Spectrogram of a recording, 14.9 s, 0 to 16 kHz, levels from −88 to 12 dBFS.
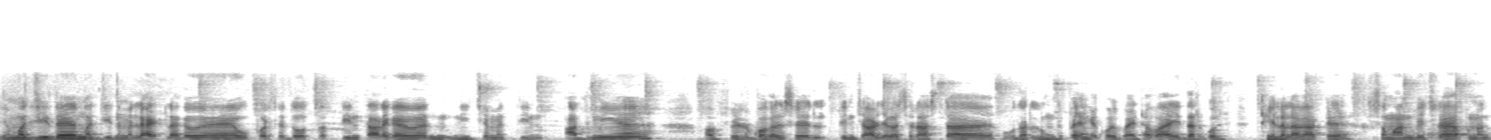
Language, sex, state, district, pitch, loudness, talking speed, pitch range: Hindi, male, Bihar, Muzaffarpur, 165 Hz, -22 LUFS, 190 wpm, 160-175 Hz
